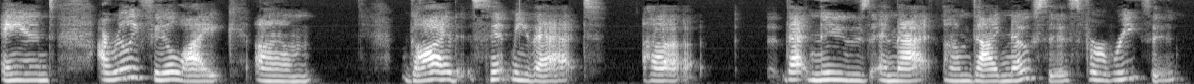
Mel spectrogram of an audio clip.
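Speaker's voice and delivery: emotional, choked-up voice full of feeling. Sharing how a diagnosis changed her life, getting emotional. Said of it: "I really get emotional when I talk about this".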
